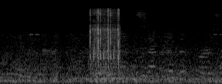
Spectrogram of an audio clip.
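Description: A camera shutter firing a quick burst of several frames about a second in, over background chatter.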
